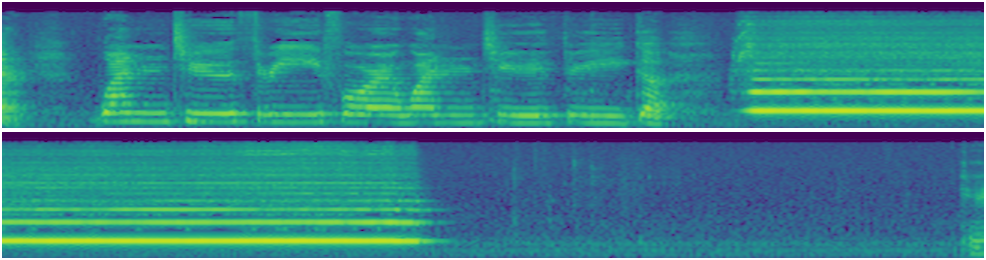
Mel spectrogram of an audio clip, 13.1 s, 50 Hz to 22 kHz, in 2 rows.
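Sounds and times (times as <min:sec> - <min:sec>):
flute holding one note: 0:04.9 - 0:09.5.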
